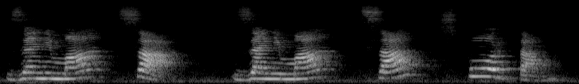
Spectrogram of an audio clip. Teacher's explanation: And moreover, instead of ся, which is the proper way to spell the verb, in spoken language you change ся into ца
